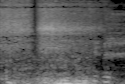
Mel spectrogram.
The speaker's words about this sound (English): you're breathing into the microphone. You told me to stay close. That's only when you speak.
